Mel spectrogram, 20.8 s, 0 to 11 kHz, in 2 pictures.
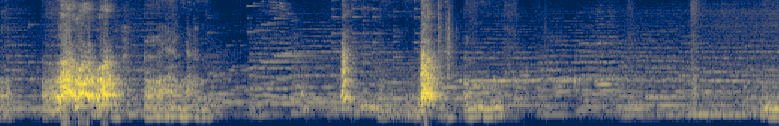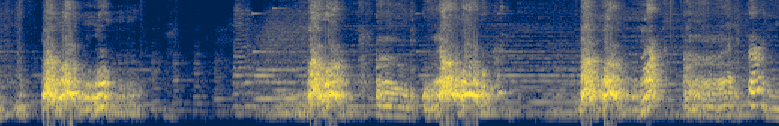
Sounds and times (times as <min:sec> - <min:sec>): Music: 0:00.0 - 0:20.7
Dog: 0:00.8 - 0:01.6, 0:05.6 - 0:06.0, 0:11.0 - 0:12.0, 0:14.5 - 0:15.1.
